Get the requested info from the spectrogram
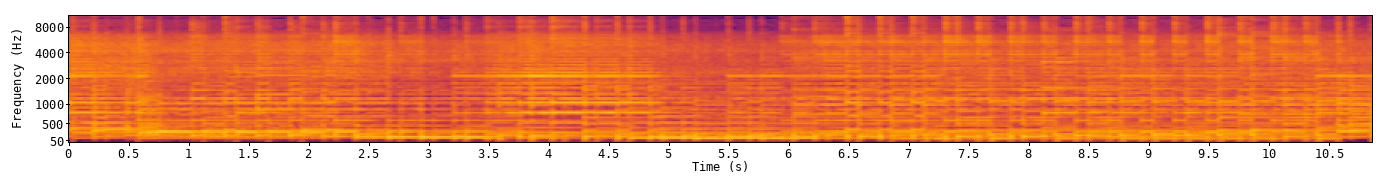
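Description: Instrumental ambient new-age music: held chords layered with a busy stream of short notes, steady in loudness throughout.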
